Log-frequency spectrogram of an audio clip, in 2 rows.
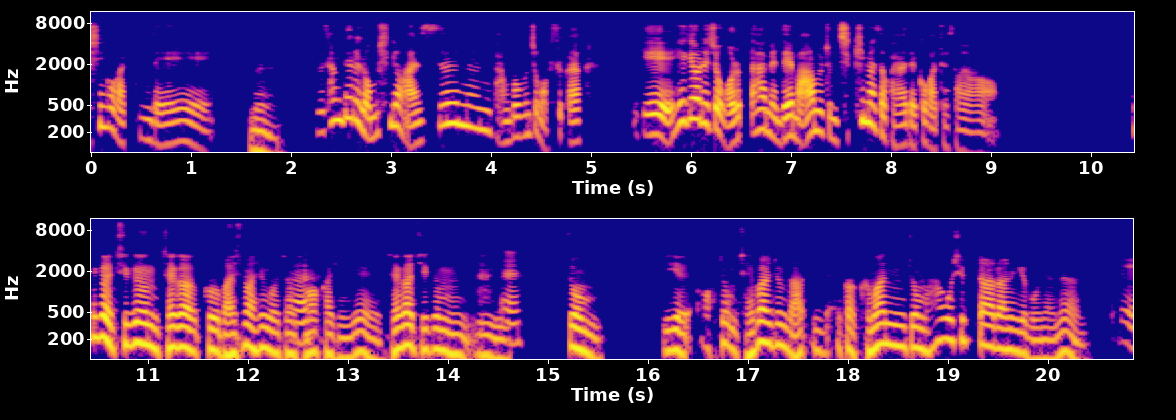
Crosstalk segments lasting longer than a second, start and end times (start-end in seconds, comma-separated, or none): none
